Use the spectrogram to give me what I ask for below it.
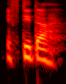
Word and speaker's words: افتتاح: افتتاح. جی ہاں یہ ہے تلفظ افتتاح.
